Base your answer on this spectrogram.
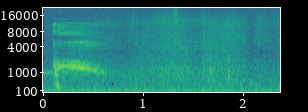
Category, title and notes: Sound effects > Objects / House appliances
weird blow and whistle mouth foley-001
mechanical, bonk, foley, hit, sfx, fx, oneshot, drill, fieldrecording, natural, glass, percussion, object, perc, metal, foundobject, industrial, stab, clunk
